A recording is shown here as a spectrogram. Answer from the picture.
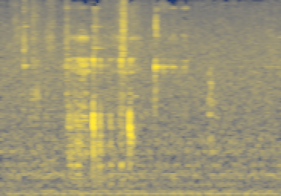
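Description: Faint handling sounds of a fishing-reel drag washer and spool in gloved fingers: a few light ticks about half a second to a second in, as the washer is fitted back into the spool.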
